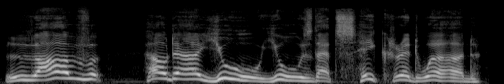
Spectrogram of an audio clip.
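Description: A man voicing a bitter, self-pitying male ghost who declaims and shouts his lines in a drawn-out, theatrical way. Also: fairly high pitch, very animated, no echo, studio quality, pitched above the performer's own voice, heavily acted. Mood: shouting. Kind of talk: audiobook character reading.

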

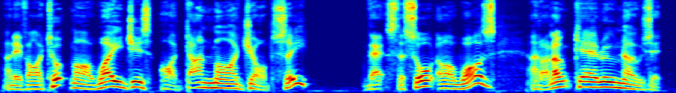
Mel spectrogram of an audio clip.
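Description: A man's voice: mid-range voice, very animated, measured pace, no echo, studio quality. A man voicing a sulky, self-righteous working-class ghost in a dramatised audiobook, argumentative and drawn out in his emphasis. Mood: indignant, self-justifying.

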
